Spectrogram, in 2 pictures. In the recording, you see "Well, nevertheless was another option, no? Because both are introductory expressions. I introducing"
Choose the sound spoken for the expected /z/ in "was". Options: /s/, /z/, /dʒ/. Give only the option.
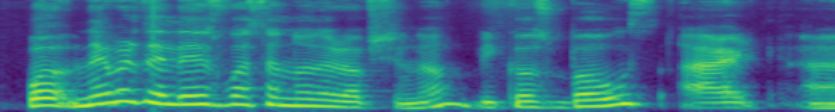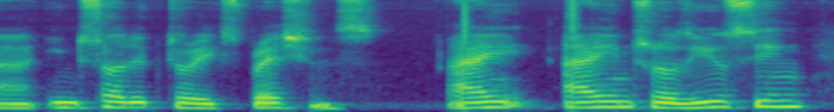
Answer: /s/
